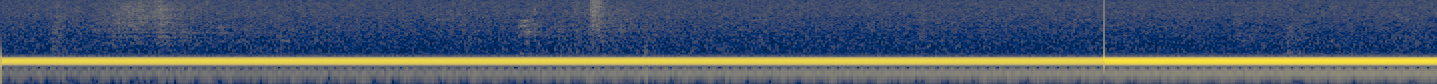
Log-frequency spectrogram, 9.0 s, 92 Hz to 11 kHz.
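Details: Hofler thermoacoustic tube with a steel-wool stack heated by a methylated spirits burner, the basis of a Stirling engine: pure steady hum around 350 Hz with a softer lower note beneath, holding level; the tube resonates properly.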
